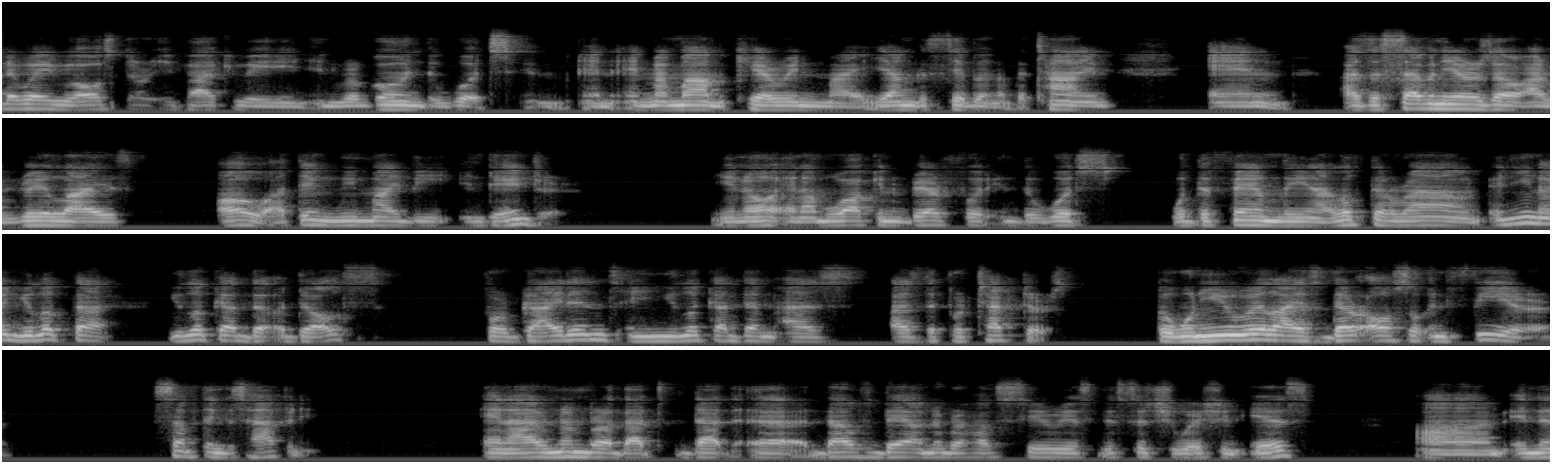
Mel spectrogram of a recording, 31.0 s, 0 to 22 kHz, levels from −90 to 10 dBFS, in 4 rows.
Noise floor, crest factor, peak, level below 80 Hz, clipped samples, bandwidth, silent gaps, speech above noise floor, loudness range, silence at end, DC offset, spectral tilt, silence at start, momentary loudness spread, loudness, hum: -61 dBFS; 18 dB; -6 dBFS; -60 dBFS; under 0.1%; 8.2 kHz; none; 37 dB; 6 LU; 0 s; under 0.1%; -5.5 dB/octave; 0 s; 11 LU; -24 LUFS; none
